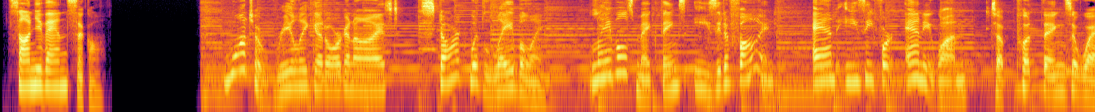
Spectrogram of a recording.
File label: Narr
